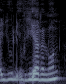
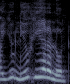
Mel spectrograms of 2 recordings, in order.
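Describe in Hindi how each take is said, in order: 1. यह सादे और सरल ढंग से बोला गया है। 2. यह उत्साह के साथ बोला गया है। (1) "अगर मैंने सिंपल बोला" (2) "एक्साइट होके कहा"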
